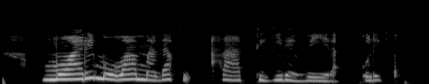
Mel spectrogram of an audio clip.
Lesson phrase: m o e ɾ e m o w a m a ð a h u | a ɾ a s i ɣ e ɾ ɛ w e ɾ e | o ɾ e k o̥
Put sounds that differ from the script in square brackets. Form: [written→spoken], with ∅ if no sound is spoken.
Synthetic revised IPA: m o [e→a] ɾ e m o w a m a ð a [h→f] u | a ɾ a [s→t] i ɣ [e→i] ɾ ɛ w e ɾ [e→a] | o ɾ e k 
